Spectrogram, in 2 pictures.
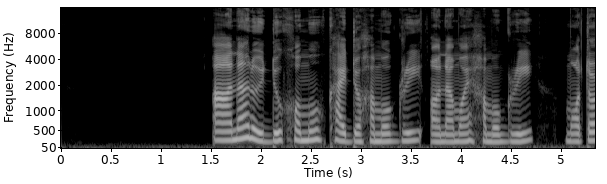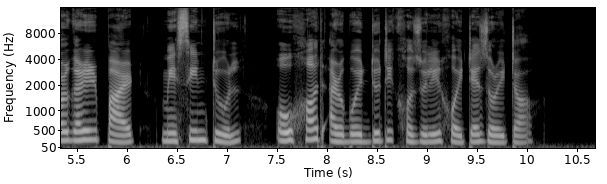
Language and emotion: Assamese, neutral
